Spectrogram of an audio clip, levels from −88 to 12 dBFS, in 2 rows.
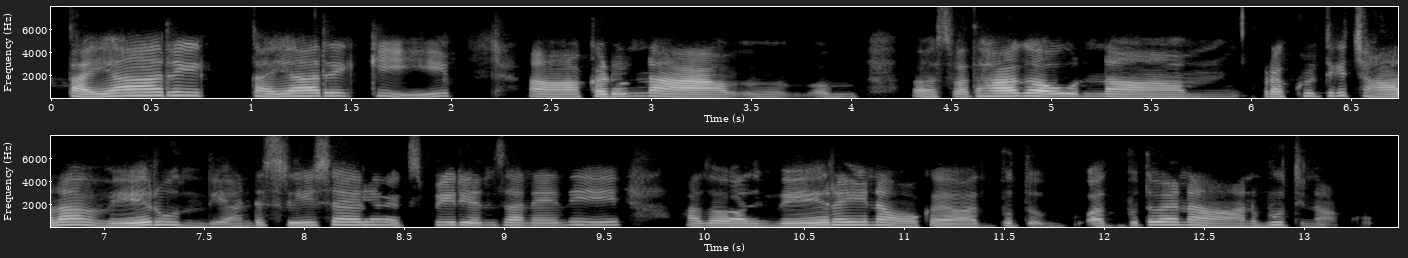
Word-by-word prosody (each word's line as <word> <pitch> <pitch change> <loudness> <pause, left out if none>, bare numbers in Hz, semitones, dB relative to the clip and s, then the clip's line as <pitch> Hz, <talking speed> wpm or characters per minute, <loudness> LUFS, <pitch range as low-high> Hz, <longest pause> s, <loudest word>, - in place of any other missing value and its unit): తయారీ 270 +8 +5 0.4
తయారీకి, 245 +2 +1 0.7
ఆహ్, 200 -1 +3
అక్కడున్న 215 +4 0 0.5
ఉ - - -15 0.3
హ్మ్. 185 - -16 0.4
ఆహ్, - - -3
స్వతహాగా 235 +4 +6 0.2
ఉన్న 215 -1 -4 0.8
ప్రకృతికి 245 +6 -3
చాలా 205 +6 +3 0.2
వేరు 230 +7 +3
ఉంది. 175 -5 -12
అంటే 215 +5 -8
శ్రీశైలం 245 +2 -1
ఎక్స్‌పీరియన్సనేది 225 +1 -5 0.5
అదో 200 0 -2
అది 185 0 -8
వేరైన 240 +5 +1 0.2
ఒక 180 - -10 0.2
అద్భుతం. 165 +4 -12 0.3
అద్భుతమైన 235 +7 -1 0.3
అనుభూతి 230 +5 -9
నాకు. - - -25
225 Hz, 105 wpm, -24 LUFS, 200-245 Hz, 0.8 s, స్వతహాగా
